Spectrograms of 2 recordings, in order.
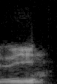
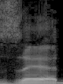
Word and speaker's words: Z: Z. Mr. Z. So, being in Canada, I know that Z is pronounced Zed, not Z, so why don't they call you Mr.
